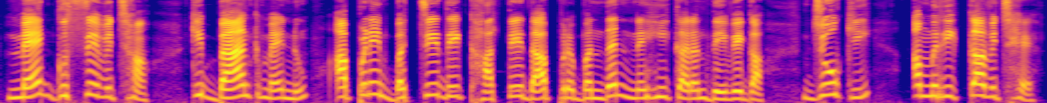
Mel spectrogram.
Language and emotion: Punjabi, angry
